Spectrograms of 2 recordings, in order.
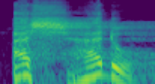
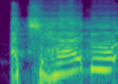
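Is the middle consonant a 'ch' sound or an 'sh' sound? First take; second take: sh sound; ch sound. First: The consonant is a spread, hissing 'sh' sound. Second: The consonant is a stopped 'ch' sound. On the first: The speaker calls it right. "Ash. Kok kuat sikit" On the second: The speaker calls it wrong. "Dia jadi huruf ca lah... sebab tak ada tafashi"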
